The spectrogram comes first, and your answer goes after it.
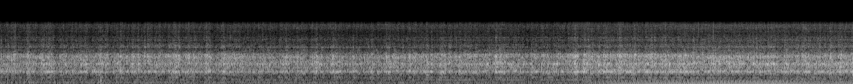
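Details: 2007 Toyota Yaris idling: steady hum and rattle from the left, pulley side, unchanged by revving and briefly louder when the fan kicks in. The car drives fine; the A/C failed for a day recently, and a link is unknown.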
